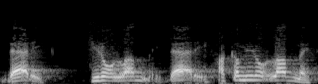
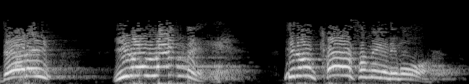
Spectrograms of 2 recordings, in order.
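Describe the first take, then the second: First: Put-on a touch of the boy's plea, a little higher; retold child's plea. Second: Put-on high, loud, slow anguished plea of a burned boy; retold child's cry. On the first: Preacher recalling the boy calling to his daddy, mildly pleading. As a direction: lightly echo the child's cry. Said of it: "We heard it over and over again". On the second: Burned boy crying out to his daddy from the board, high anguished wail. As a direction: wail it like a child in pain begging his father. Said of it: "And he cried out".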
